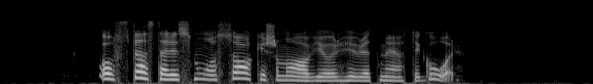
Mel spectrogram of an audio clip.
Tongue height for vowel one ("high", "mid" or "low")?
mid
